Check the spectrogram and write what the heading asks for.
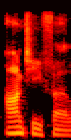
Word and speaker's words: Antifa: I pronounce it Antifa, like aunt, like she's your auntie.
